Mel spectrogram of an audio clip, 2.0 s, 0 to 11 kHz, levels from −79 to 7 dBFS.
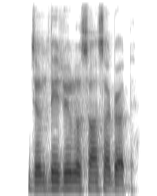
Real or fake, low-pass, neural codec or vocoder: fake; 9.9 kHz; autoencoder, 22.05 kHz, a latent of 192 numbers a frame, VITS, trained on one speaker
